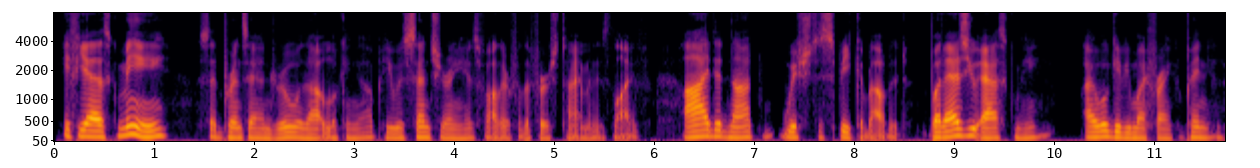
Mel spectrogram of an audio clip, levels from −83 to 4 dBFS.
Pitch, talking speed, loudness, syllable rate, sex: 125 Hz, 215 wpm, -21 LUFS, 4.0 syllables/s, male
